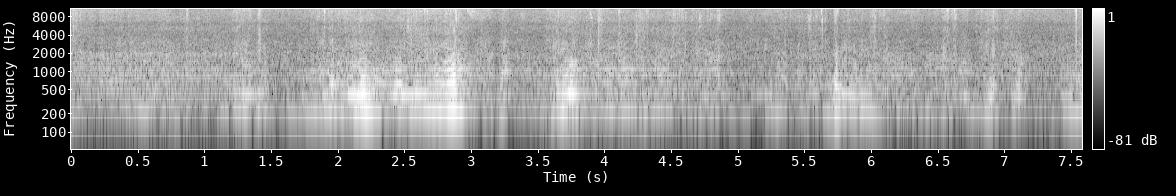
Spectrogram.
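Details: Steady droning of many honey bees in the hive, a low buzzing tone with clear harmonics, growing slightly louder early on then holding an even, wavering hum.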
